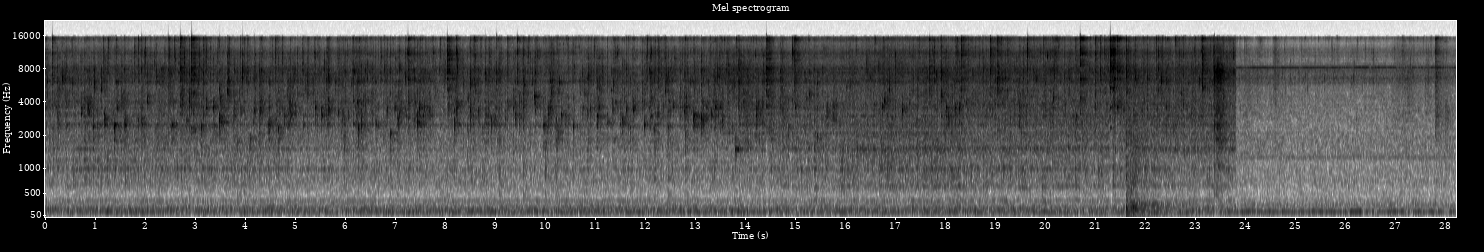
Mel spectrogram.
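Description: Chicken pieces sizzling and crackling in hot vegetable oil in a pot as they are laid in with tongs. There is a single knock about three-quarters through, and the sizzling is quieter near the end.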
